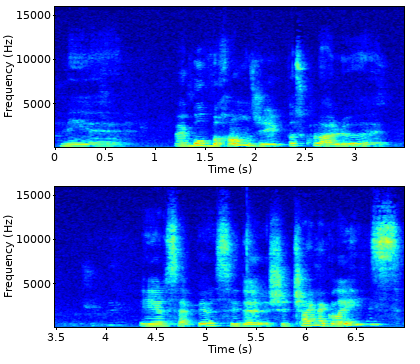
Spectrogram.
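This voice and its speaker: At home indoors, a young woman with a Quebec French accent chats casually through a beauty unboxing, her speech full of fillers and trailing "là". She's a beauty vlogger with a medium-pitched, animated voice and a slightly slow delivery. The room she's in is echoey.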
